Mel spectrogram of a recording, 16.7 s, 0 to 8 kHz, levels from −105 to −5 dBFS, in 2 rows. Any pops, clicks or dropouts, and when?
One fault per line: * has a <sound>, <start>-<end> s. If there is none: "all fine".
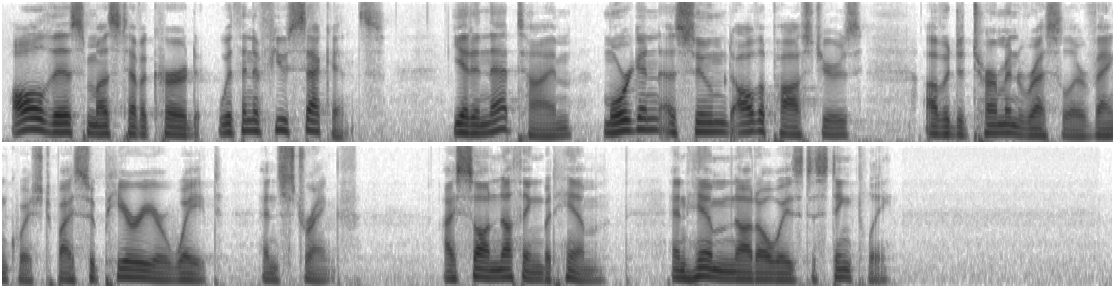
all fine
